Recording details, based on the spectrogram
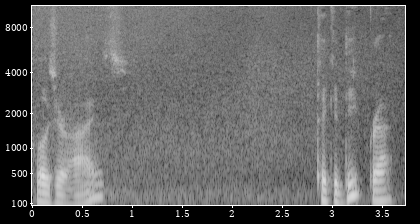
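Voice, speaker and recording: A man leading a guided meditation in a slow, soothing, hypnotic manner, with long pauses between short phrases. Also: medium pitch, animated, vocal fry, dark tone, a little hiss or hum. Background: ambient new-age music with singing bowls.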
